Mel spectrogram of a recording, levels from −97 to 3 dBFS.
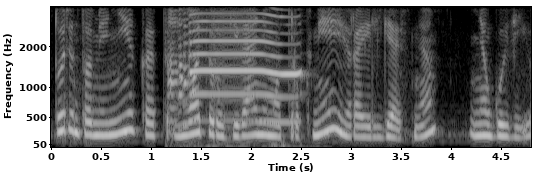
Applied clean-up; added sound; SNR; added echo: none; Harmonica; -1 dB; none.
